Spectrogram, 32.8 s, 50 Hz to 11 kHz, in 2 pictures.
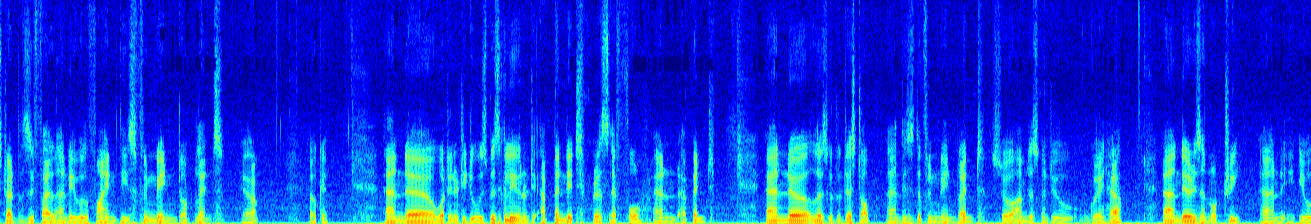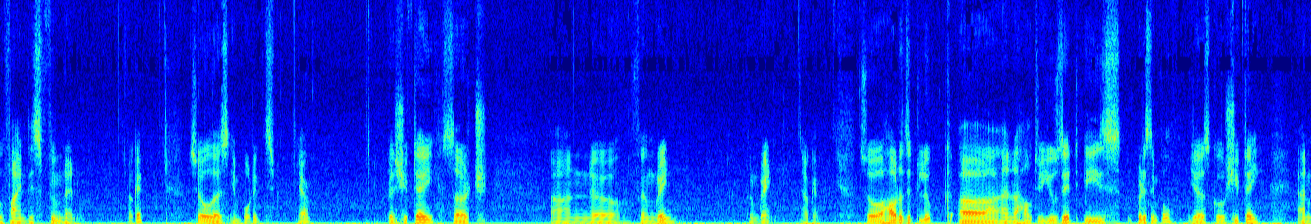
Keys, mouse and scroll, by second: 3.6 click, 6.0 click, 6.8 click, 7.8 F4, 8.6 click, 10.3 click, 12.9 click, 15.3 click, 17.9 click, 18.8 click, 19.8 click, 20.2 click, 21.3 shift+a, 21.9 shift+click, 24.0 f, 24.1 i, 24.3 l, 25.2 Down, 26.0 Return, 27.0 click, 27.4-27.8 scroll up 1, 27.9 click, 28.5 scroll down 1, 28.9 click, 29.6 click, 30.1 click, 30.9 click, 31.6 shift+a, 31.9 shift+click.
